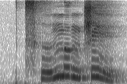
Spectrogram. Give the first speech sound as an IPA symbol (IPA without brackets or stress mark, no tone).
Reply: t͡sʰ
